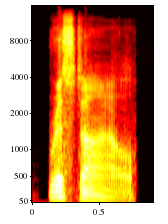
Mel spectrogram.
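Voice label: "restyle", British English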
